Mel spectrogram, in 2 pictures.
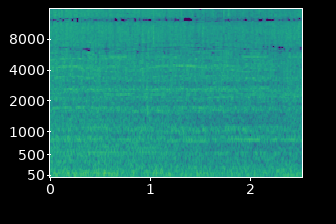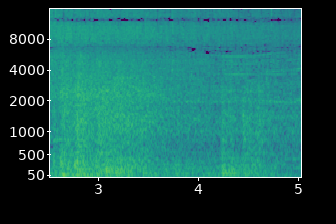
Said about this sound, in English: Then it happened. A flash of light obscured the area as a bolt of lightning struck down, zigzagging its way towards the docks. Towards James.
